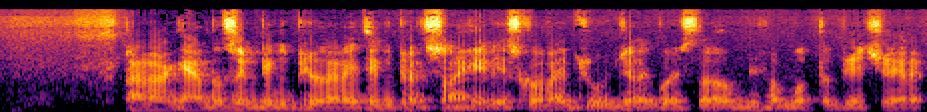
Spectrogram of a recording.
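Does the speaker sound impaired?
Yes: Duchenne muscular dystrophy; genetic Duchenne muscular dystrophy, diagnosed around age six and a half; ventilator enables speaking and more autonomous breathing.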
